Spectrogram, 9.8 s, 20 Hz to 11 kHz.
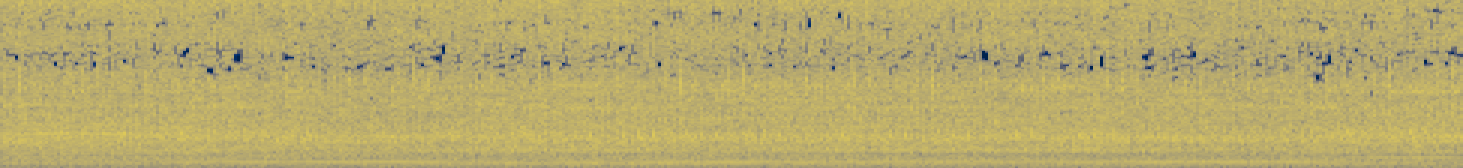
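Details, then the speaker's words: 2007 Audi S8, about 73,000 miles, cold start after sitting at least a month: steady idle with a high-pitched air pump running and light fast normal injector ticking, no knocks; healthy. "You can hear a high-pitched noise. The air pump is running in the background. Other than that, I don't hear anything besides the normal injector noise."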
